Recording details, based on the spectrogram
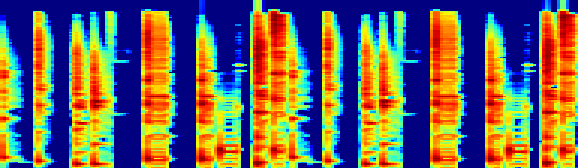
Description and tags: Abstract Percussion Loop made from field recorded found sounds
